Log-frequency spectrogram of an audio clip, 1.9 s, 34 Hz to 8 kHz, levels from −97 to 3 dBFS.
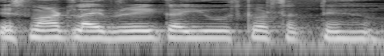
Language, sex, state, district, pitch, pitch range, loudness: Hindi, female, Uttar Pradesh, Jyotiba Phule Nagar, 195 Hz, 190-205 Hz, -15 LUFS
